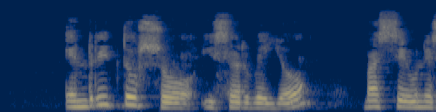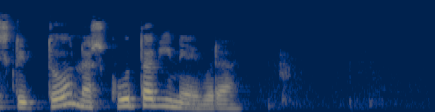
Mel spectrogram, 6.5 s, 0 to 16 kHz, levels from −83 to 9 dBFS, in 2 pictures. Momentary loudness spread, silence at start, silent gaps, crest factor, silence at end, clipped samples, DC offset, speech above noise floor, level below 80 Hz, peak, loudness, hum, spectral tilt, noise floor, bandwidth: 9 LU; 0.5 s; none; 20 dB; 1.45 s; under 0.1%; under 0.1%; 43 dB; -84 dBFS; -10 dBFS; -28 LUFS; none; -4 dB/octave; -71 dBFS; 11 kHz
